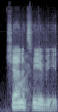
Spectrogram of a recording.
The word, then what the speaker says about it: Genitivi: Genitivi, that's how you say it. Yeah, that's what I meant to say. I just said it wrong before.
